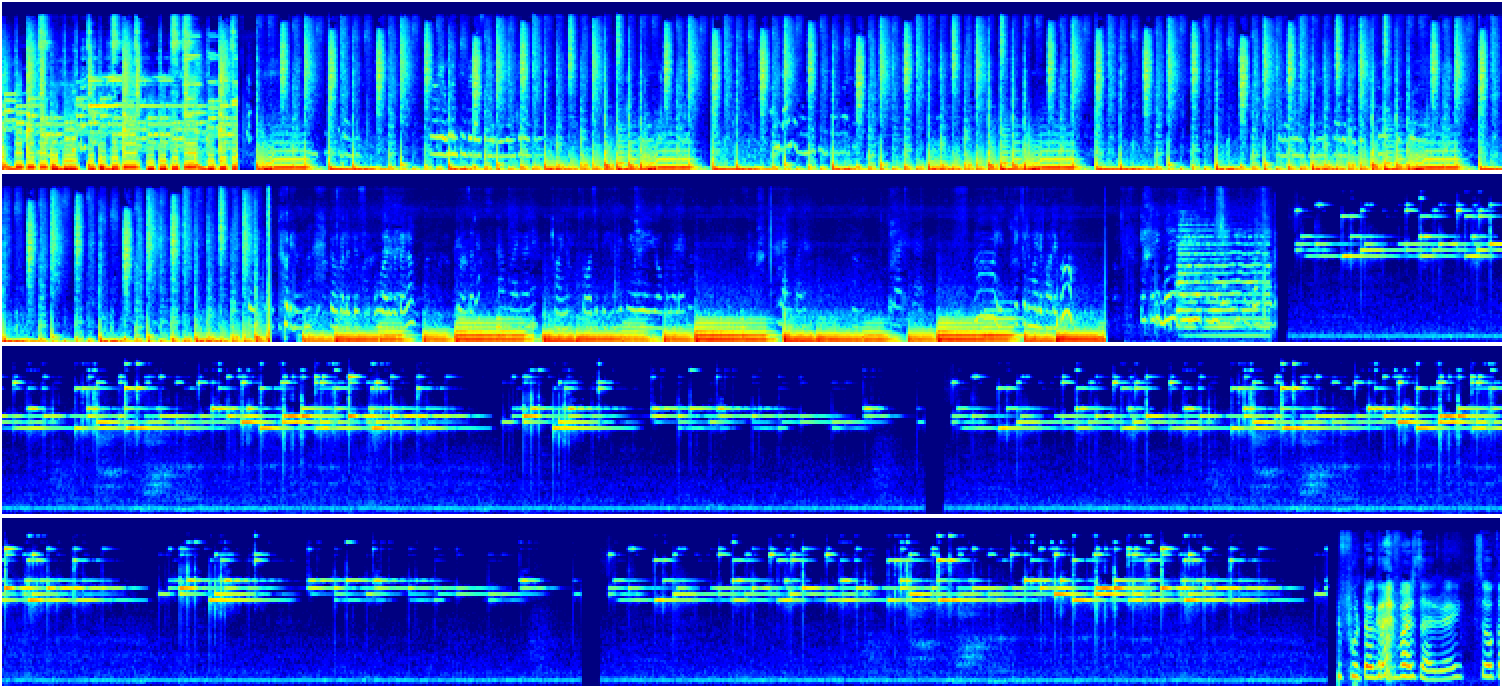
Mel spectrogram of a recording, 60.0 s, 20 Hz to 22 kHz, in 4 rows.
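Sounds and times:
wind chimes tinkling: 0:00.0 - 0:05.5, 0:27.8 - 0:58.3.

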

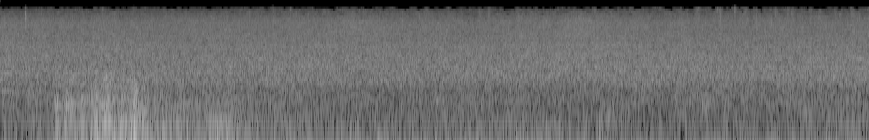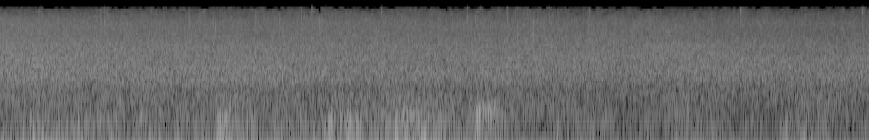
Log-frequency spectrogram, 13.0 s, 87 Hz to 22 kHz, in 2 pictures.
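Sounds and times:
steady rain hissing: 0:00.0 - 0:13.0
thunder rumbling: 0:00.1 - 0:04.8, 0:06.2 - 0:11.1.

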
